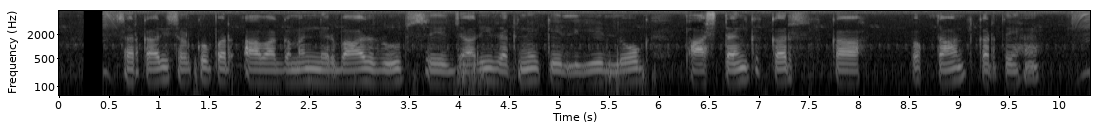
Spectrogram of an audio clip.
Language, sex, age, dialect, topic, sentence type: Hindi, male, 18-24, Kanauji Braj Bhasha, banking, statement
